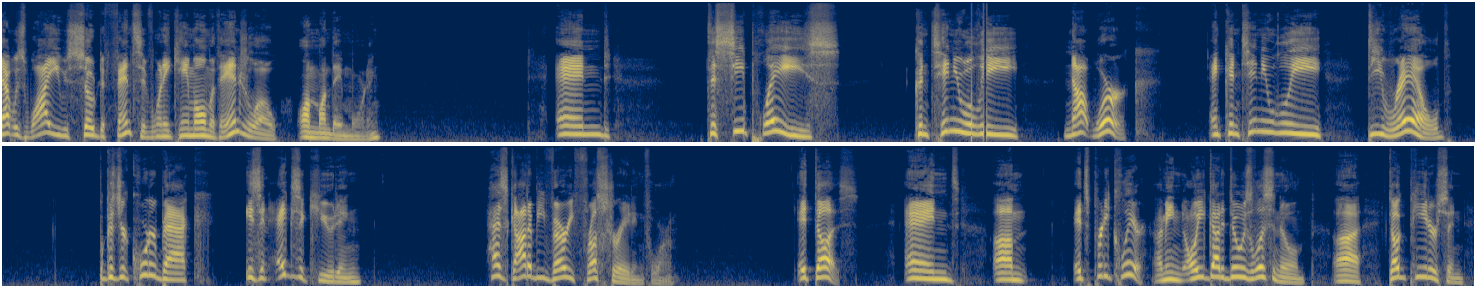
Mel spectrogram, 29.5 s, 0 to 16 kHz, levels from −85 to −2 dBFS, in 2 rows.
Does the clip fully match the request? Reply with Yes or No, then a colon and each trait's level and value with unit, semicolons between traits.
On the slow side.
Yes: slow, 120 wpm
